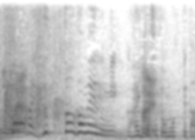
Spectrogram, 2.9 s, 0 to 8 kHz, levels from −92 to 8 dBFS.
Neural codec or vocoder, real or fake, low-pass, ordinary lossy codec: none; real; none; none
